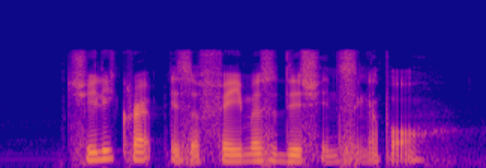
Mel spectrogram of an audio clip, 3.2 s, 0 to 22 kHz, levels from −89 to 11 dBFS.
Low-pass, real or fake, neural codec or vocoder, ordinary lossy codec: 7.2 kHz; real; none; none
